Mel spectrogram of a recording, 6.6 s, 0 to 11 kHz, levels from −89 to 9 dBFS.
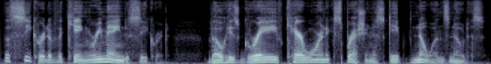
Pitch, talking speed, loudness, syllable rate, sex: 100 Hz, 155 wpm, -20 LUFS, 5.3 syllables/s, male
